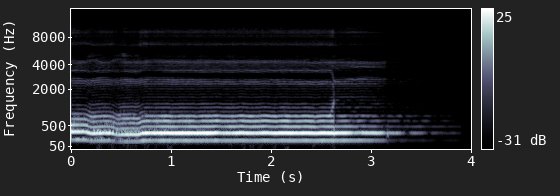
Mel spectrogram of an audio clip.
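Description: Male Quran reciter's voice holding one long melodic note, the drawn-out final syllable at the end of a verse. The pitch slides down a little twice at the start and is then held steady before fading out over the last second.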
